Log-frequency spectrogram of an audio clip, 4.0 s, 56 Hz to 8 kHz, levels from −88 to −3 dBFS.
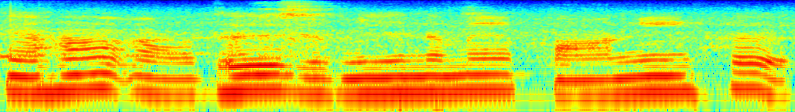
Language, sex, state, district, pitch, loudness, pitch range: Hindi, male, Madhya Pradesh, Umaria, 140 Hz, -17 LUFS, 130-145 Hz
